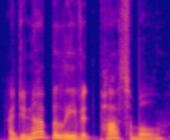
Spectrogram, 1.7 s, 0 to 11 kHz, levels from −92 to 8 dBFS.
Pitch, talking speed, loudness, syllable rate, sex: 155 Hz, 210 wpm, -17 LUFS, 6.5 syllables/s, male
